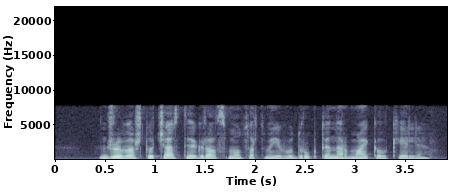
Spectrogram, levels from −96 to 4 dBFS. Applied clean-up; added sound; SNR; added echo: none; none; none; none.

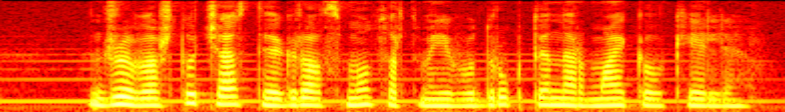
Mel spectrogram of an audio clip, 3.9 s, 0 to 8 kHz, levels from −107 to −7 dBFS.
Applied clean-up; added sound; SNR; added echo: none; Wind instrument, woodwind instrument; 18 dB; none.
